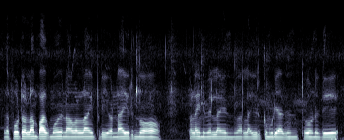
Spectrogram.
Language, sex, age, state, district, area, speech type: Tamil, male, 18-30, Tamil Nadu, Dharmapuri, rural, spontaneous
